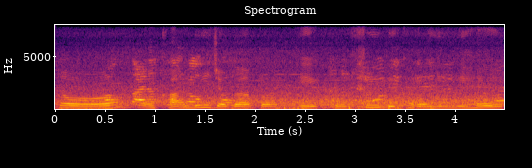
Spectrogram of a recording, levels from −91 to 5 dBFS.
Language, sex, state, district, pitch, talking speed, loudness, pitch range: Hindi, female, Madhya Pradesh, Dhar, 180 Hz, 135 wpm, -17 LUFS, 175-185 Hz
